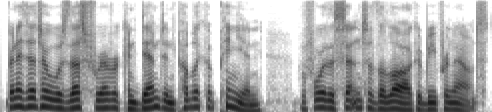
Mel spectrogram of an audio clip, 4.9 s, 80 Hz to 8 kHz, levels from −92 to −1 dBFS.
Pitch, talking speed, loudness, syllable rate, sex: 145 Hz, 205 wpm, -17 LUFS, 7.5 syllables/s, male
